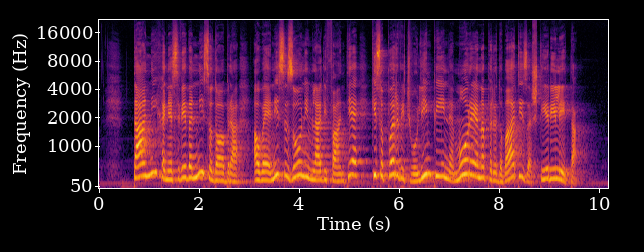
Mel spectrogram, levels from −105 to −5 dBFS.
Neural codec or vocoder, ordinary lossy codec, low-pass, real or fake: none; none; none; real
